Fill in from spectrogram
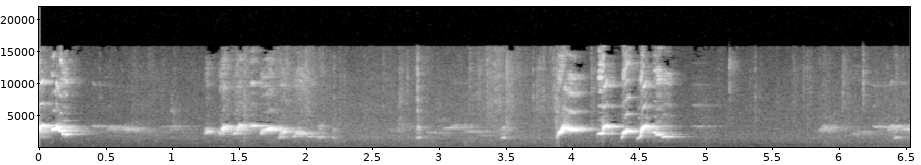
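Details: Captive red-whiskered bulbul singing in the 'ché' style, used for singing practice. Bright chirpy warbles come in quick rising-and-falling bursts, with a dense run of notes near the middle and a faint low hum beneath.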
